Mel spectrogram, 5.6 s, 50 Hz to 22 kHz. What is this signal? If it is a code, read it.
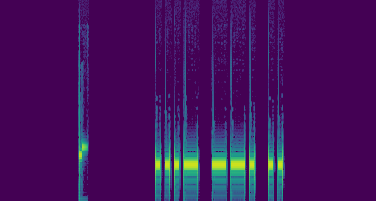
Morse code, heard as a keyed tone, about 17 wpm, 700 Hz. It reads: VGI
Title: USA Call Sign Postfixes - 3 Letters 17wpm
